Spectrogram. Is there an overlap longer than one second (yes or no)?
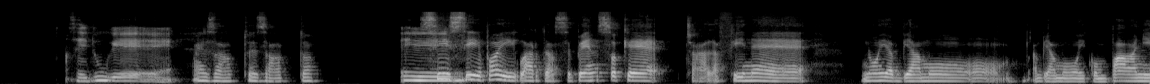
no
